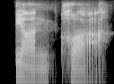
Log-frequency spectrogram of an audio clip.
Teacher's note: press a little harder with fourth tone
